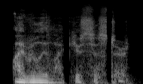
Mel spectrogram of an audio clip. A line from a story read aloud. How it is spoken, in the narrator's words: whispered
